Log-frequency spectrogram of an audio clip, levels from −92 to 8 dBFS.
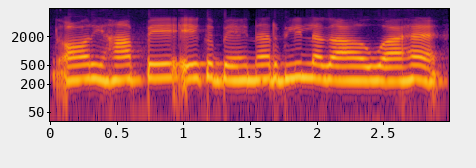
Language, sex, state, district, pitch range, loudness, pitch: Hindi, female, Jharkhand, Deoghar, 240-260 Hz, -11 LUFS, 250 Hz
